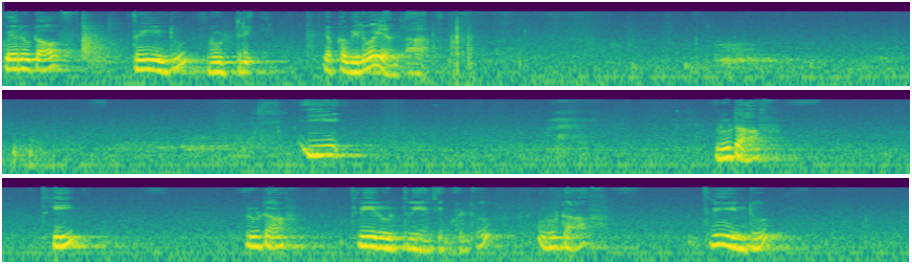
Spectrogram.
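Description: An elderly man speaks calmly in short phrases, close to a microphone, with long pauses.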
